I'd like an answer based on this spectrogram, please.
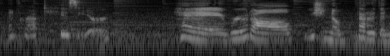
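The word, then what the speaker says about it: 留弗夫: Anyway, this guy's name is pronounced Rudolph.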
